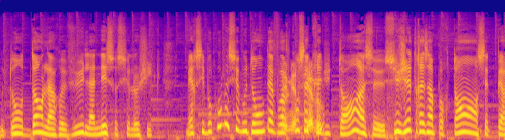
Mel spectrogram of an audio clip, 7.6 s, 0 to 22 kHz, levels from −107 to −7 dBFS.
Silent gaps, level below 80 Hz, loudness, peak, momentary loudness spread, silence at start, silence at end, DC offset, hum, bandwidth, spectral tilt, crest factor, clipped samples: none; -44 dBFS; -15 LUFS; -2 dBFS; 8 LU; 0 s; 0 s; under 0.1%; none; 14 kHz; -6 dB/octave; 12 dB; under 0.1%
